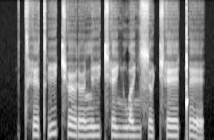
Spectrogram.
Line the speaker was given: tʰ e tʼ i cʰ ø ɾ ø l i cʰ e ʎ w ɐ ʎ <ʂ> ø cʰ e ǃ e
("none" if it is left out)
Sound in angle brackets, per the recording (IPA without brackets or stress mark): s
